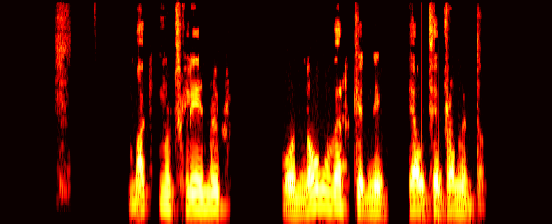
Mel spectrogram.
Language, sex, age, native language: Icelandic, male, 60-69, Icelandic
